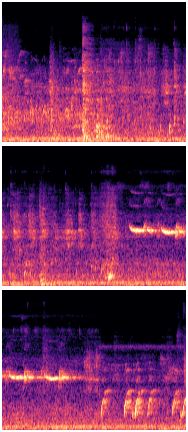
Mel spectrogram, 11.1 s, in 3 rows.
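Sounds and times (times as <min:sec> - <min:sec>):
faint ticking and chirping: 0:06.1 - 0:11.0
bird whistled call: 0:06.2 - 0:11.0.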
